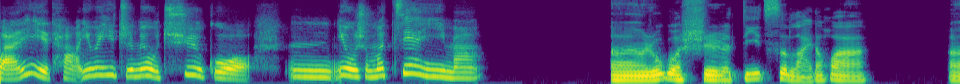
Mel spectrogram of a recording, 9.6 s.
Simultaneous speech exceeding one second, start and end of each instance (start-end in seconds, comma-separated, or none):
none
